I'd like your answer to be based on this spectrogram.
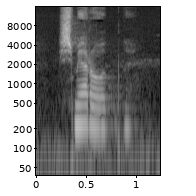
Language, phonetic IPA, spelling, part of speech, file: Belarusian, [sʲmʲaˈrotnɨ], смяротны, adjective, Be-смяротны.ogg
- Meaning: mortal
